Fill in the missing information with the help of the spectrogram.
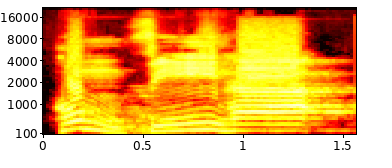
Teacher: میم کو ظاہر کرنا ہے اور بغیر غنہ کے جلدی پڑھنا ہے, پڑھیں گے. جیسے ہم فیہا, اب یہاں پر ہم فیہا, یہاں پر ہم جلدی کر کے پڑھ رہے ہیں, میم کو ہم ظاہر کر رہے ہیں, کھینچ نہیں رہے ہیں, نہ غنہ کر رہے ہیں اس پر اور نہ اخفا کر رہے ہیں. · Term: اظہار شفوی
